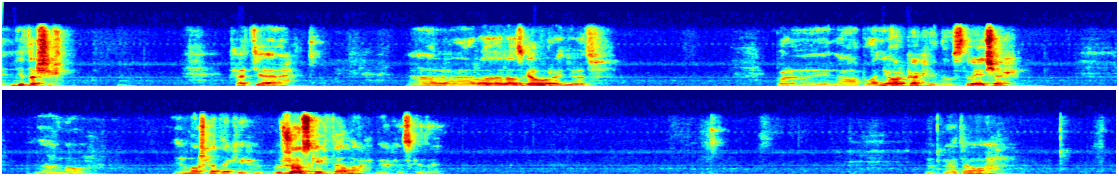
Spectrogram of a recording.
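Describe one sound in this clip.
An elderly man speaks calmly, with pauses, close to a microphone.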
